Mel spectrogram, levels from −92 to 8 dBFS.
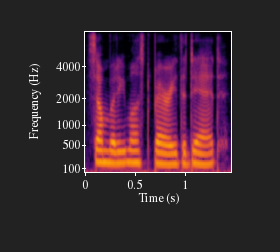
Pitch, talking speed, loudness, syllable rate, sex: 185 Hz, 205 wpm, -18 LUFS, 6.9 syllables/s, female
